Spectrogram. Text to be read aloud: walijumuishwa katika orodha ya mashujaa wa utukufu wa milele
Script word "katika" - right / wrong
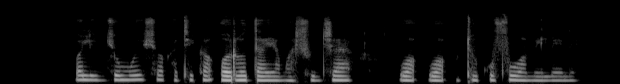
right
